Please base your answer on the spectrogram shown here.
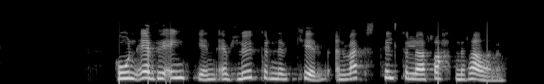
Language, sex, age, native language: Icelandic, female, 30-39, Icelandic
